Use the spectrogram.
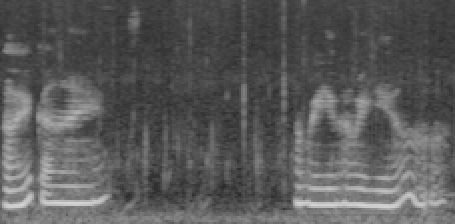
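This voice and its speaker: Female ASMR stream host, soft-spoken with creaky fry and a breathy husk, slipping into whispers, gentle and close-miked. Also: medium pitch, fairly even intonation, dull audio. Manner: gentle, unhurried greeting of viewers. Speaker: livestream host, VTuber.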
